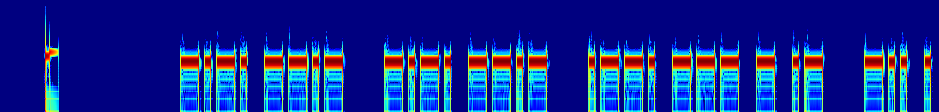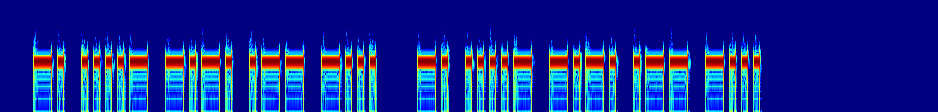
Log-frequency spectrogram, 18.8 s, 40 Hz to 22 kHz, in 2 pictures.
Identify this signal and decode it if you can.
Morse code, heard as a keyed tone, about 20 wpm, 700 Hz. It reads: CQ CQ POTA DE N4CWB N4CWB
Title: POTA QSO Practice - 20wpm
